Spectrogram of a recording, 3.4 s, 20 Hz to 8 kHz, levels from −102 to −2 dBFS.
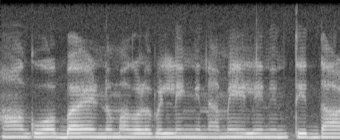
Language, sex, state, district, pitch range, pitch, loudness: Kannada, female, Karnataka, Bidar, 210-215 Hz, 215 Hz, -16 LUFS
